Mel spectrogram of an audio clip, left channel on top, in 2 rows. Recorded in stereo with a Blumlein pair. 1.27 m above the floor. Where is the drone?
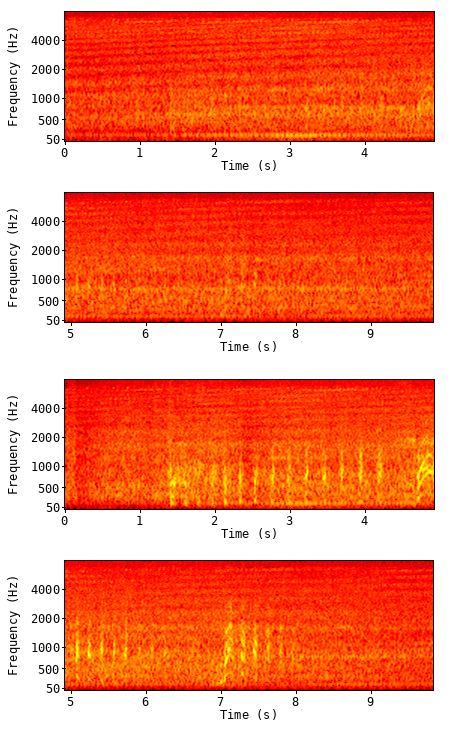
20° left; by 9.8 s straight ahead.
